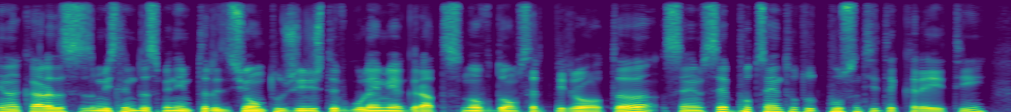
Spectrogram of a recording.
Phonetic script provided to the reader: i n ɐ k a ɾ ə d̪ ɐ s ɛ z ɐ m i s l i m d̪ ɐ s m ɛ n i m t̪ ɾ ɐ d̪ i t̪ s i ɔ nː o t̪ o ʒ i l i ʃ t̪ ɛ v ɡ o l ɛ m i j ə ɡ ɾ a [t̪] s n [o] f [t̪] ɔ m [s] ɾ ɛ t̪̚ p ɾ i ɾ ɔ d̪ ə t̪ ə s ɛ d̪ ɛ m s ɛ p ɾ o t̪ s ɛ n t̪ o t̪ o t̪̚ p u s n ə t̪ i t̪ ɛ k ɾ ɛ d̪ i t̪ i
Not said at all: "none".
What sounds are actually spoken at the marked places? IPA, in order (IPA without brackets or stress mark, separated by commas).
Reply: t̪, ɔ, d̪, s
